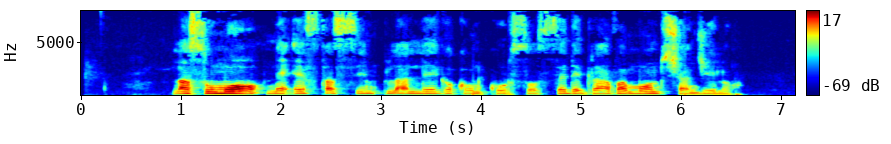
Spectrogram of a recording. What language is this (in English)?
Esperanto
